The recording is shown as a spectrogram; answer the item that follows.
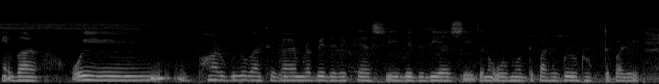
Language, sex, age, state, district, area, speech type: Bengali, female, 18-30, West Bengal, Birbhum, urban, spontaneous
